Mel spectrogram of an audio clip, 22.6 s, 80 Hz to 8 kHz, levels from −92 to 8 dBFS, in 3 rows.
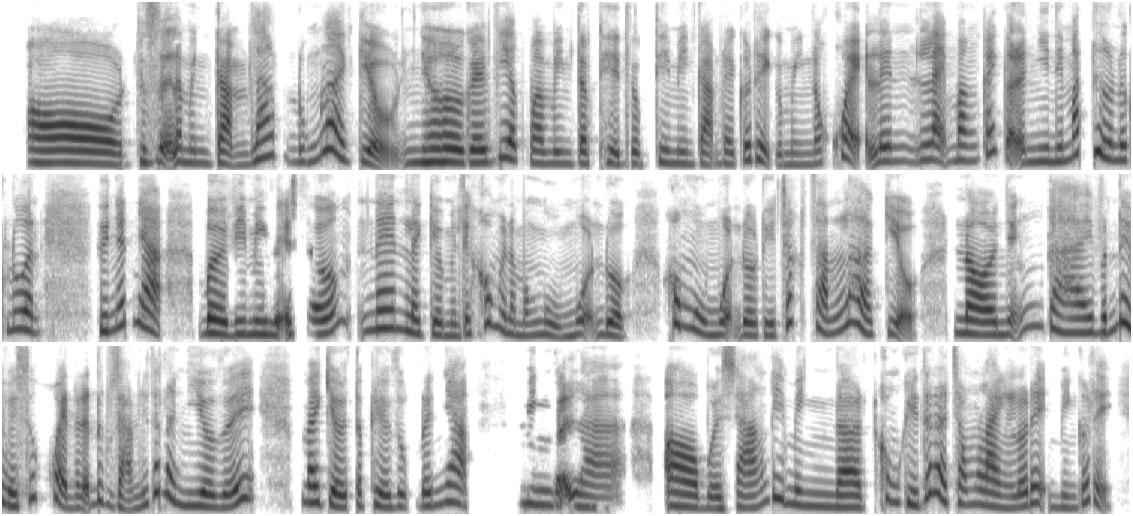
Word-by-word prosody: Ồ! 215 Hz, -3 st, +6 dB
Thực 225 Hz, -, -3 dB
sự -, -, +2 dB
là -, -, +3 dB
mình 215 Hz, -3 st, -7 dB
cảm 190 Hz, -3 st, +1 dB
giác 315 Hz, +3 st, -2 dB
đúng 230 Hz, 0 st, -10 dB
là, 435 Hz, -7 st, +4 dB
kiểu, 225 Hz, -, +1 dB
nhờ 225 Hz, +1 st, +4 dB
cái 220 Hz, 0 st, +5 dB
việc 285 Hz, +3 st, +1 dB
mà 210 Hz, -1 st, 0 dB
mình 205 Hz, 0 st, -7 dB
tập 205 Hz, 0 st, 0 dB
thể 210 Hz, -4 st, -3 dB
dục 200 Hz, -2 st, -5 dB
thì 225 Hz, -, -5 dB
mình 205 Hz, -2 st, -7 dB
cảm 195 Hz, -3 st, -4 dB
thấy 200 Hz, -, -5 dB
cơ 260 Hz, -, +1 dB
thể 260 Hz, -, 0 dB
của 180 Hz, -, -12 dB
mình 190 Hz, 0 st, -12 dB
nó 210 Hz, -, -5 dB
khỏe 330 Hz, +1 st, +2 dB
lên 245 Hz, -1 st, -2 dB
lại 265 Hz, +3 st, 0 dB
bằng 255 Hz, 0 st, -2 dB
cách, 380 Hz, +8 st, -4 dB
gọi -, -, +1 dB
là, -, -, +1 dB
nhìn 235 Hz, +1 st, -5 dB
thấy 240 Hz, -, -2 dB
mắt 350 Hz, +7 st, -1 dB
thường 350 Hz, -10 st, +3 dB
được 260 Hz, +3 st, -2 dB
luôn. 305 Hz, -2 st, +1 dB, 0.4 s
Thứ 280 Hz, -, +3 dB
nhất 380 Hz, +8 st, -2 dB
nha, -, -, +3 dB, 0.2 s
bởi 240 Hz, -3 st, +7 dB
vì 230 Hz, +1 st, -2 dB
mình 225 Hz, -1 st, -1 dB
dậy -, -, +4 dB
sớm 235 Hz, +3 st, +3 dB
nên 320 Hz, +3 st, 0 dB
là, 255 Hz, -5 st, +1 dB
kiểu, 220 Hz, -2 st, -1 dB
mình 200 Hz, -, -7 dB
sẽ 240 Hz, -, -1 dB
không 405 Hz, +10 st, -3 dB
thể 290 Hz, -, -3 dB
nào 230 Hz, -, -4 dB
mà 205 Hz, -, -6 dB
ngủ 215 Hz, -3 st, -5 dB
muộn 220 Hz, +4 st, -5 dB
được, 200 Hz, -5 st, +1 dB, 0.2 s
không 395 Hz, -5 st, 0 dB
ngủ 275 Hz, -, -1 dB
muộn 220 Hz, 0 st, -2 dB
được 215 Hz, -1 st, +2 dB
thì 205 Hz, -, -2 dB
chắc 420 Hz, -, -5 dB
chắn -, -, 0 dB
là, 420 Hz, -1 st, 0 dB
kiểu, -, -, 0 dB, 0.2 s
nó 235 Hz, -3 st, +6 dB
những 295 Hz, +12 st, -4 dB
cái 255 Hz, -6 st, -1 dB
vấn 255 Hz, +3 st, -1 dB
đề 420 Hz, -, +5 dB
về 230 Hz, -, +3 dB
sức 370 Hz, -, -6 dB
khỏe 340 Hz, -4 st, +3 dB
nó -, -, -9 dB
đã -, -, +2 dB
được 315 Hz, +1 st, -6 dB
giảm -, -, -4 dB
đi -, -, -5 dB
rất 465 Hz, -, -1 dB
là 405 Hz, -, +3 dB
nhiều 235 Hz, -, +1 dB
rồi 210 Hz, -, +2 dB
ấy. 370 Hz, -, +1 dB, 0.3 s
Mà, 285 Hz, -1 st, +4 dB
kiểu, 235 Hz, -6 st, +4 dB
tập -, -, -6 dB
thể 225 Hz, -5 st, +1 dB
dục 215 Hz, 0 st, -7 dB
đó 230 Hz, -, -1 dB
nha, 275 Hz, +4 st, -1 dB, 0.3 s
mình, 255 Hz, -2 st, -4 dB
gọi 225 Hz, -, +3 dB
là, 195 Hz, -3 st, -3 dB, 0.2 s
ờ, 225 Hz, -3 st, +5 dB
buổi 195 Hz, -1 st, -4 dB
sáng 205 Hz, +7 st, -2 dB
thì 365 Hz, -, +1 dB
mình, 230 Hz, -5 st, -4 dB
ờ, 210 Hz, 0 st, +5 dB
không 320 Hz, -4 st, -5 dB
khí 270 Hz, -3 st, -1 dB
rất 240 Hz, -, -1 dB
là 360 Hz, -, +5 dB
trong 265 Hz, -3 st, -4 dB
lành 225 Hz, -5 st, +1 dB
luôn 225 Hz, +7 st, 0 dB
ấy, 280 Hz, -, -1 dB
mình 205 Hz, -1 st, -10 dB
có 295 Hz, -, -2 dB
thể 275 Hz, -, -4 dB
235 Hz, 305 wpm, -22 LUFS, 215-285 Hz, 0.4 s, bởi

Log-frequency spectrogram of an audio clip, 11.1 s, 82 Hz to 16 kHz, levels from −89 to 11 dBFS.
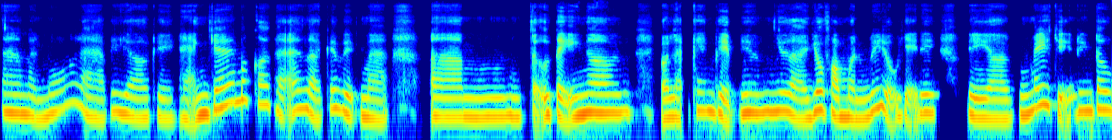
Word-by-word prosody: à, 230 Hz, -2 st, +1 dB
mình 200 Hz, -3 st, -1 dB
muốn 245 Hz, +8 st, -3 dB
là 210 Hz, -, -5 dB
bây 240 Hz, 0 st, -2 dB
giờ 200 Hz, -3 st, -1 dB
thì 195 Hz, -2 st, -6 dB
hạn 195 Hz, +3 st, +2 dB
chế 285 Hz, +7 st, +2 dB
mức 370 Hz, +2 st, +1 dB
có 320 Hz, -1 st, -2 dB
thể 235 Hz, +2 st, -3 dB
là 230 Hz, -8 st, 0 dB
cái 275 Hz, -, -1 dB
việc 220 Hz, -4 st, 0 dB
mà, 190 Hz, -2 st, -1 dB, 0.4 s
à, 200 Hz, -1 st, 0 dB, 0.7 s
tự 210 Hz, -, +1 dB
tiện, 205 Hz, +2 st, +4 dB
ơ, 230 Hz, 0 st, +4 dB, 0.5 s
gọi 190 Hz, -, +1 dB
là, 195 Hz, -1 st, 0 dB
can 245 Hz, 0 st, -1 dB
thiệp 210 Hz, -7 st, +1 dB
như 230 Hz, 0 st, +3 dB
như 240 Hz, +1 st, +2 dB
là 190 Hz, -4 st, 0 dB
vô 255 Hz, +1 st, +6 dB
phòng 205 Hz, -5 st, +2 dB
mình. 190 Hz, -1 st, 0 dB
Ví 260 Hz, +6 st, +2 dB
dụ 210 Hz, -, 0 dB
vậy 210 Hz, -, -2 dB
đi 230 Hz, 0 st, +1 dB, 0.3 s
thì, 195 Hz, -2 st, +4 dB
ờ, 185 Hz, -1 st, -1 dB
mấy 215 Hz, +1 st, +2 dB
cái 320 Hz, -, +3 dB
chuyện 200 Hz, -, -1 dB
riêng 245 Hz, +1 st, +1 dB
tư 260 Hz, -1 st, +1 dB
220 Hz, 220 wpm, -23 LUFS, 200-245 Hz, 0.7 s, vô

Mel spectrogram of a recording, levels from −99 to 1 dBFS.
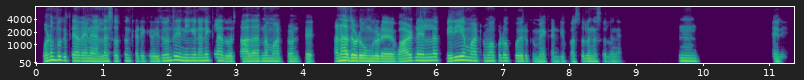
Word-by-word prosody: ஒடம்புக்கு 185 Hz, +2 st, +3 dB
தேவையான 145 Hz, -2 st, +1 dB
எல்லா 140 Hz, +2 st, 0 dB
சத்தும் 145 Hz, +2 st, -5 dB
கெடைக்கிது. 135 Hz, -1 st, -6 dB
இது 140 Hz, -, -5 dB
வந்து 185 Hz, +4 st, +2 dB
நீங்க 160 Hz, 0 st, +2 dB
நினைக்கலாம் 165 Hz, 0 st, -1 dB
அது 135 Hz, -, -1 dB
ஒரு 130 Hz, -, -14 dB
சாதாரண 140 Hz, +2 st, +1 dB
மாற்றம்ன்ட்டு. 130 Hz, -2 st, -5 dB, 0.4 s
ஆனா 160 Hz, +3 st, +5 dB
அதோட 150 Hz, -2 st, +6 dB
உங்களுடைய 135 Hz, -2 st, +3 dB, 0.2 s
வாழ்நெலையில 165 Hz, +5 st, +2 dB, 0.2 s
பெரிய 175 Hz, +7 st, +5 dB
மாற்றமா 150 Hz, -1 st, -2 dB
கூட 155 Hz, -, -2 dB
போயிருக்குமே 125 Hz, -4 st, -3 dB
கண்டிப்பா. 120 Hz, 0 st, -10 dB
சொல்லுங்க 135 Hz, -1 st, -2 dB
சொல்லுங்க. 120 Hz, 0 st, -11 dB, 1.0 s
ம். 145 Hz, -1 st, -1 dB, 1.1 s
சரி. 120 Hz, -1 st, -7 dB
140 Hz, 135 wpm, -24 LUFS, 130-155 Hz, 1.1 s, அதோட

